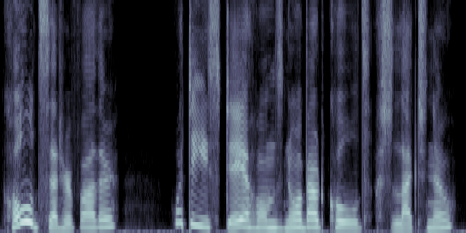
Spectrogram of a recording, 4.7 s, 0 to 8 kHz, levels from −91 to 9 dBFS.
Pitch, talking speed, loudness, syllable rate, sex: 245 Hz, 230 wpm, -17 LUFS, 5.3 syllables/s, female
